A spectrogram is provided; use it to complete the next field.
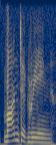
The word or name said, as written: mondegreen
